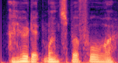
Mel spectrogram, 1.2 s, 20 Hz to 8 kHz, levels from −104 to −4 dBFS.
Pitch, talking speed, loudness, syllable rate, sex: 100 Hz, 255 wpm, -17 LUFS, 7.4 syllables/s, male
